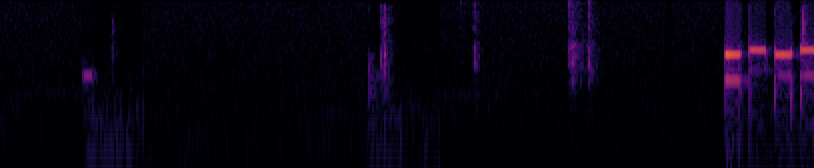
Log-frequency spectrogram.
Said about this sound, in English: I don't know. Let me see if I can make a phone call. Okay.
